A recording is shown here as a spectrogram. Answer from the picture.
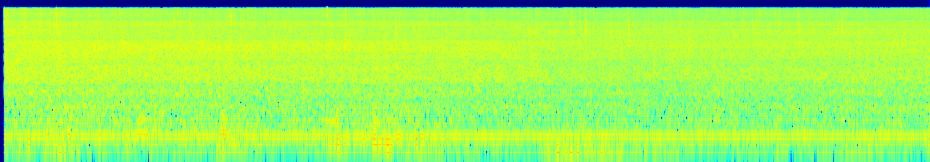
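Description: Heavy rain falling steadily on a yard and wooden deck during a severe thunderstorm.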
